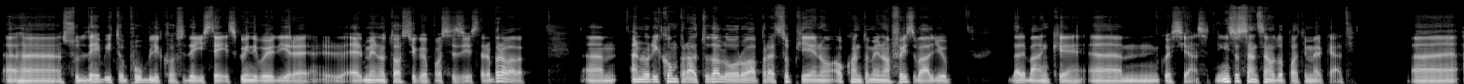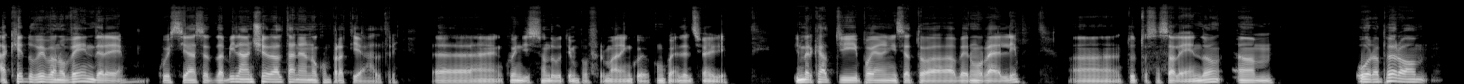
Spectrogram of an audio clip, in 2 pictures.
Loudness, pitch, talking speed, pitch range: -16 LUFS, 95 Hz, 180 wpm, 85-105 Hz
